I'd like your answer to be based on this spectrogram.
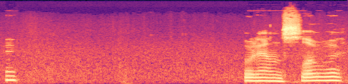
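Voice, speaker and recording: A man's voice: a little high, level tone, slow, vocal fry, a bit bright, slight background noise. Casual male gamer with a lightish voice. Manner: offhand, thinking aloud in short remarks. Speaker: gamer playing through a story quest. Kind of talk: casual gameplay commentary. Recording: game music behind. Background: game music.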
